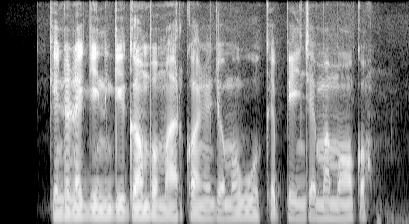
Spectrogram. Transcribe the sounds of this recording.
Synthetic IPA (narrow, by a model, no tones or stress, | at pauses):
kendonɛɡɪnɡɪɡɔmbɔmarkɔɲɔd͡ʒɔmawokːepiɲd͡ʒemamɔkɔ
